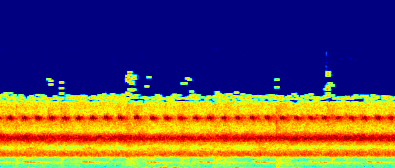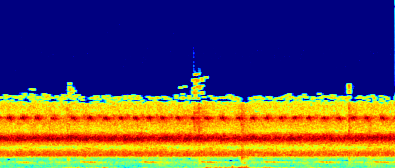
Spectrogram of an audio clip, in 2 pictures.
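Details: Night chorus of crickets, a steady shrill buzzing trill held throughout, with a short falling note recurring roughly twice a second and some low rumbling thumps in the background.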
